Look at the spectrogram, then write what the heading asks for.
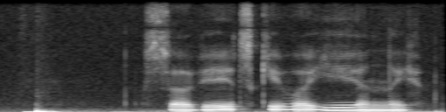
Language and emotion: Russian, sad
